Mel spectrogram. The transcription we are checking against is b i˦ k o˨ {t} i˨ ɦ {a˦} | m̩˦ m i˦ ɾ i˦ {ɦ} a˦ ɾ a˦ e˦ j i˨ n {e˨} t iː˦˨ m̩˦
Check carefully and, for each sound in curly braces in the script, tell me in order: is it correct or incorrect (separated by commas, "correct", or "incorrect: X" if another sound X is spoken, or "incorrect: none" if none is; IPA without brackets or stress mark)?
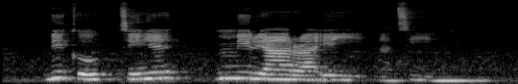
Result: correct, incorrect: e˦, incorrect: none, incorrect: a˨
